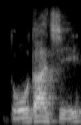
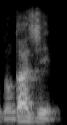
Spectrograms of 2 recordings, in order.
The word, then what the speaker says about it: 노다지: 금이 발견 되지면 아 노터치 노터치 노 터치인데 우리나라 사람들이 그걸 갖다가 아 좀 더 부드럽게 발음하는 걸 들려가 노 노다지 노다지 이렇게 들려 지금 노다지가 노다지가 뭐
